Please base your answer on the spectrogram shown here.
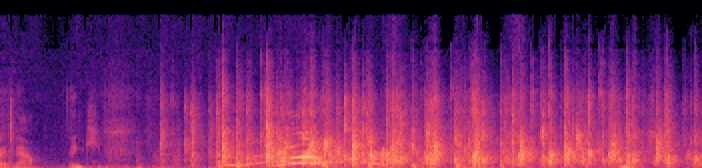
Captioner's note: applause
